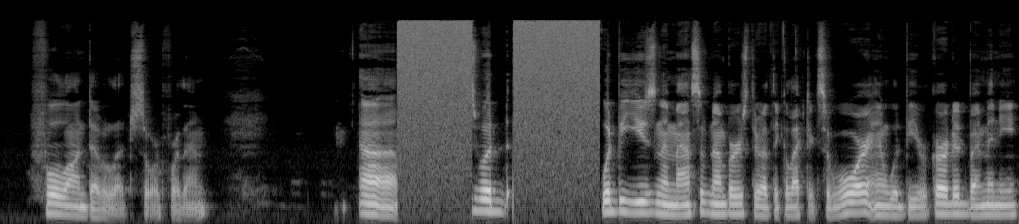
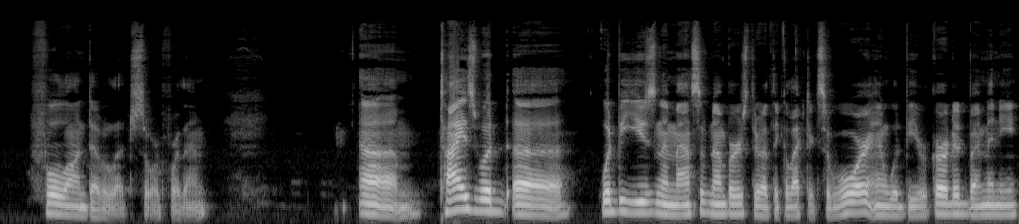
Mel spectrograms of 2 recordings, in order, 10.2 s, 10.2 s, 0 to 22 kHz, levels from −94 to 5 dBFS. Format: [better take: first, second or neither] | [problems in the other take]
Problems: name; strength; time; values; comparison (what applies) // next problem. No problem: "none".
second | audio cutting out; filled with static; at 4 s for 1 s and at 5 s for 1 s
